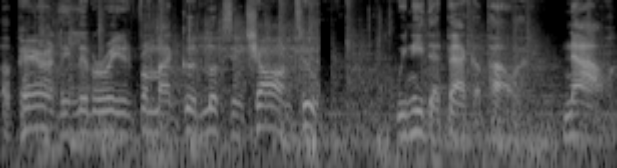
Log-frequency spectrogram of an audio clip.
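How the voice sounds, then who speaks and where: An actor playing a wry, defiant cyborg hero in a video game, casual and confident with a sardonic edge. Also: male voice, mid-range voice, moderate pace, lightly acted. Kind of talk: video game cutscene acting. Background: music.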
